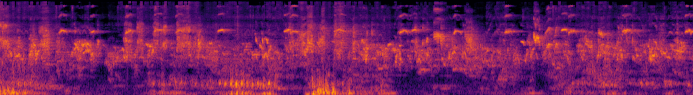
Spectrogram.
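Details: Budgerigars in the afternoon: a dense, continuous chatter of high chirps, warbles and short whistles from several birds, with soft low thumps and patter beneath.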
